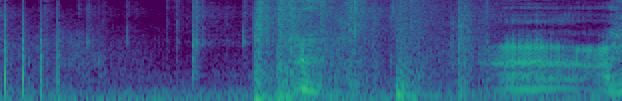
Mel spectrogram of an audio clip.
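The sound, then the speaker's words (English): A rapid run of sharp knocks and thuds, then effortful grunting and groaning as someone strains hard to force open a heavy, thick door, with a faint creak. “Hey, give me a hand with the door.”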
